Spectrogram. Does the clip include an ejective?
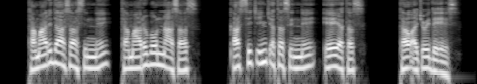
yes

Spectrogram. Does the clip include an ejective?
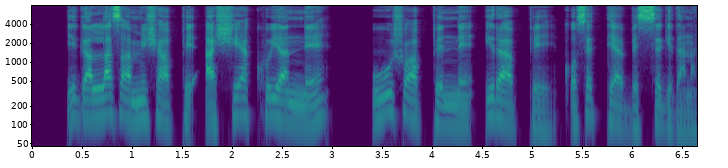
yes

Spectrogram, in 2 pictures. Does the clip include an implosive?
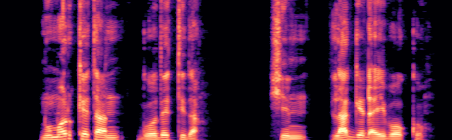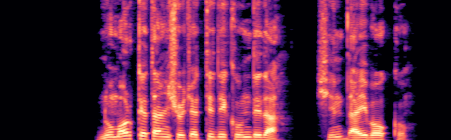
yes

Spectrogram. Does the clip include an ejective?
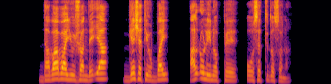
no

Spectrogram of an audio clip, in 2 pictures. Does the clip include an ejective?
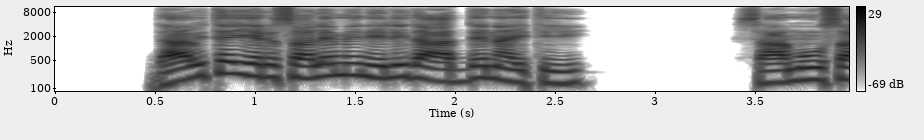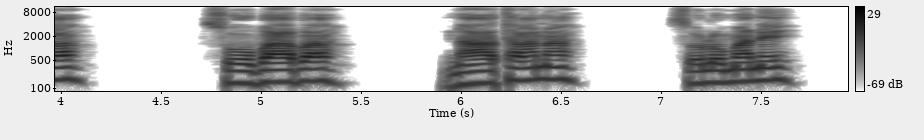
no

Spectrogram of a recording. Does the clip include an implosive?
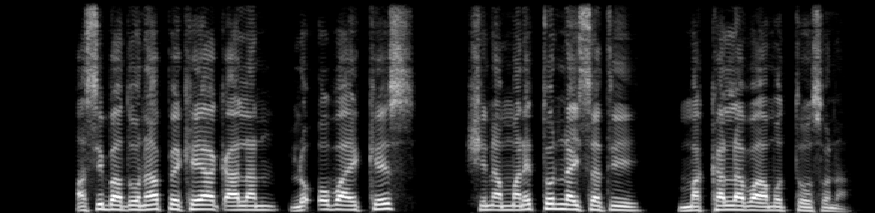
no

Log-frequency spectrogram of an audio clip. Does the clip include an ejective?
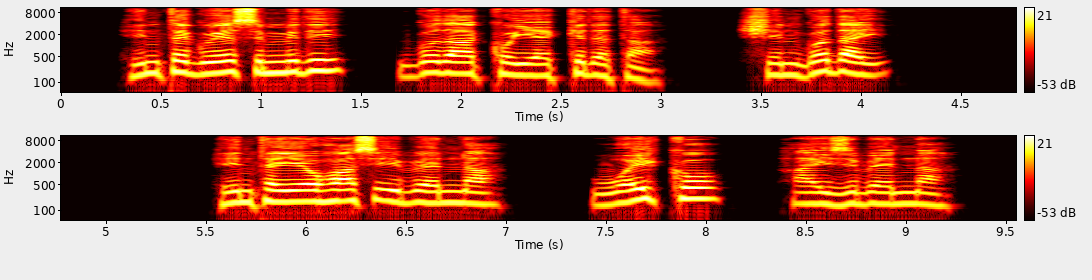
no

